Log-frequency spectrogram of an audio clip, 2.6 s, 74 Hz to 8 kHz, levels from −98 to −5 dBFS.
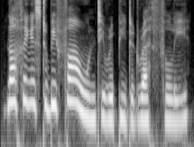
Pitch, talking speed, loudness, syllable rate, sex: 225 Hz, 185 wpm, -16 LUFS, 5.5 syllables/s, female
